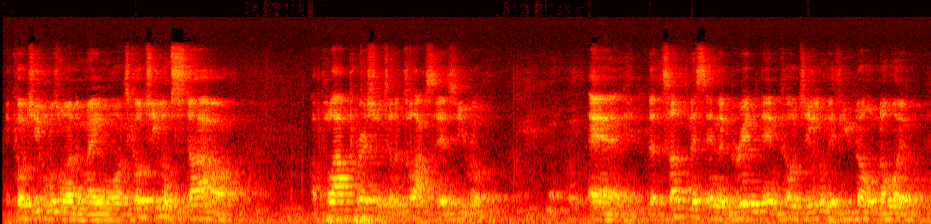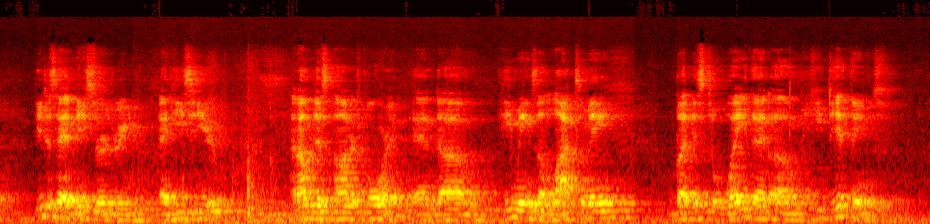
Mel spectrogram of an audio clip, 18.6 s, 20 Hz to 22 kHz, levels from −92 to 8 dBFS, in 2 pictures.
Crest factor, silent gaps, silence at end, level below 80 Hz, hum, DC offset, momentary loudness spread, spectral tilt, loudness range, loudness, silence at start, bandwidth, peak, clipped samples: 18 dB; none; 0 s; -42 dBFS; none; under 0.1%; 15 LU; -4 dB/octave; 2 LU; -22 LUFS; 0 s; 16 kHz; -4 dBFS; under 0.1%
